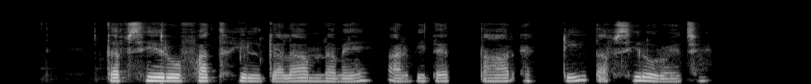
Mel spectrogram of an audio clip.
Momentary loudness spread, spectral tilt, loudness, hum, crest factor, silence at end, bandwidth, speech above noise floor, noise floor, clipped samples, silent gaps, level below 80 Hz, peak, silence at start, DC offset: 12 LU; -6 dB/octave; -22 LUFS; none; 20 dB; 1.05 s; 7.8 kHz; over 69 dB; under -90 dBFS; under 0.1%; 3.74-3.86 s, 4.73-4.79 s, 5.44-5.58 s; -60 dBFS; -2 dBFS; 1.05 s; under 0.1%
